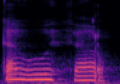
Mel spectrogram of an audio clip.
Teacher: کاف کو لام سے ملائیں گے اور جو کاف اور واو کو ملائیں گے اور ثا باریک ہوگا، را موٹا ہوگا۔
